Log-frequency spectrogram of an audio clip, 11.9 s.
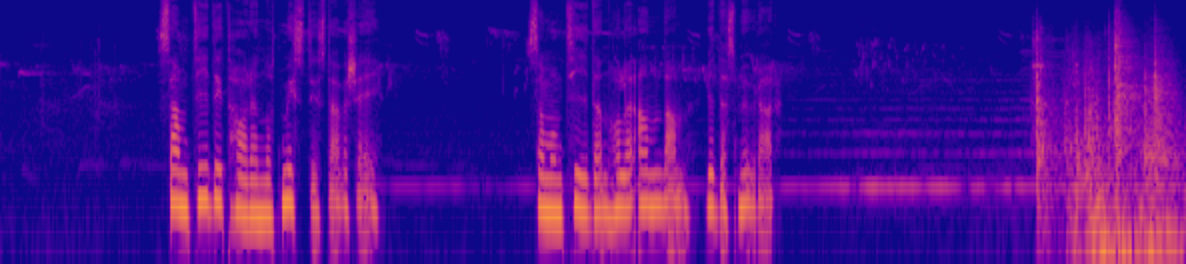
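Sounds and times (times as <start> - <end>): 
speech: 1.6 - 4.0, 5.3 - 7.9
soft sustained tone: 3.1 - 10.8
heavy gate of an old Gothic stone building opening, thunk and scraping: 10.2 - 11.8.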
